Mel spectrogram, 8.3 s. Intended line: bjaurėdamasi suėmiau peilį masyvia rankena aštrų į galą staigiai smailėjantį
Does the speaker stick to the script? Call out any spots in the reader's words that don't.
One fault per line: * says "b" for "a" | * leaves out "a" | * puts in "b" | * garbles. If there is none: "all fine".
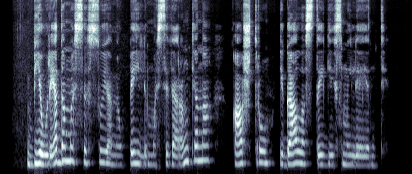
all fine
